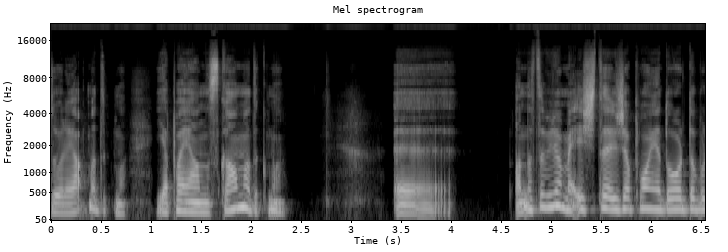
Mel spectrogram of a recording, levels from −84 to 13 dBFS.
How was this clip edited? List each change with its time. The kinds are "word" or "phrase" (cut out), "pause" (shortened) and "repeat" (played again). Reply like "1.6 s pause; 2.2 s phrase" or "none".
none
